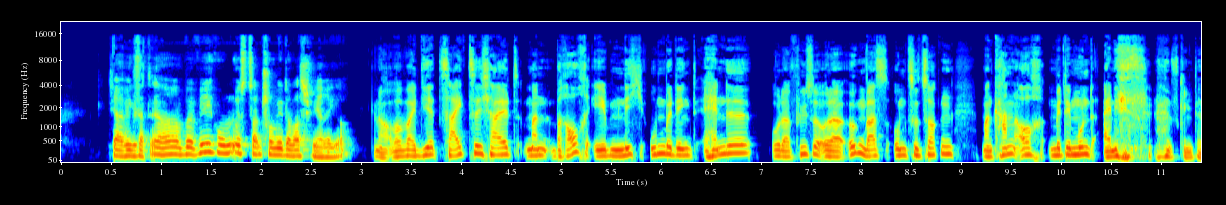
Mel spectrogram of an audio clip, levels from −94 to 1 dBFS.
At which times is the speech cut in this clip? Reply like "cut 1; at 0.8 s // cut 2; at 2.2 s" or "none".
none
